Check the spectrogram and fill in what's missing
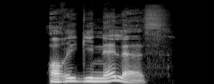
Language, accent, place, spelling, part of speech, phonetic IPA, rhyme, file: German, Germany, Berlin, originelles, adjective, [oʁiɡiˈnɛləs], -ɛləs, De-originelles.ogg
- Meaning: strong/mixed nominative/accusative neuter singular of originell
